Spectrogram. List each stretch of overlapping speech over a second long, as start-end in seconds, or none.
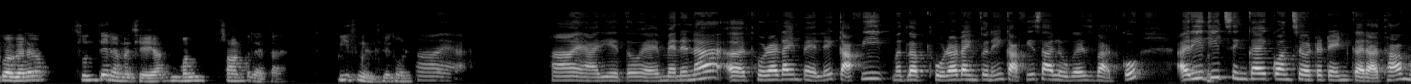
none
